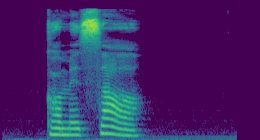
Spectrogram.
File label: "kommissar", german; masculine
